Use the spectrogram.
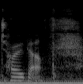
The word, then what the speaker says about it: Tougher: It looks like it says Tougher, but I believe that they pronounce it Toga.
